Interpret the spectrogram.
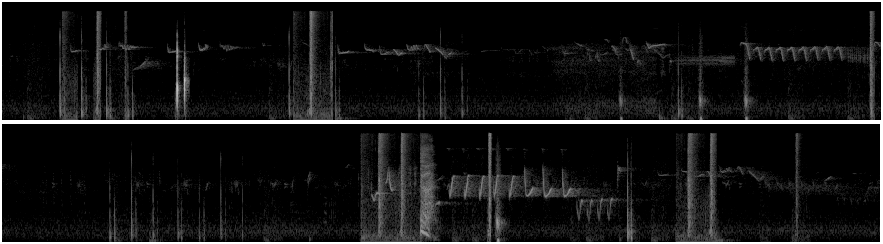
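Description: Small birds chirping and singing faintly, with two fast trills of rapidly repeated notes, one near the middle and one about three quarters of the way through, among scattered sharp clicks and knocks.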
